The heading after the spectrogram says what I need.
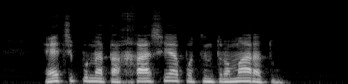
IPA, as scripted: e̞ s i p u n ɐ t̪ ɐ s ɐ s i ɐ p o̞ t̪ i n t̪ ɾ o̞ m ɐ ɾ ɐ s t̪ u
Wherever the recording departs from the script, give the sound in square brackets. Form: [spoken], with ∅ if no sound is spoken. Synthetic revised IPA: e̞ [t͡s] i p u n ɐ t̪ ɐ [x] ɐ s i ɐ p o̞ t̪ i n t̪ ɾ o̞ m ɐ ɾ ɐ [∅] t̪ u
